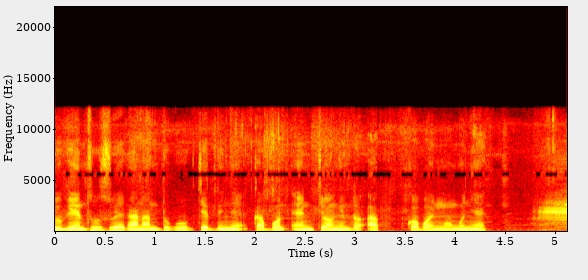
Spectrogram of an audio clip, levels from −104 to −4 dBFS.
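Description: Throughout the speech, nothing sounds above about 12.2 kHz, and a gurgling, granular distortion persists, likely MP2 compression at a low bitrate, fitting roughly 64 kbps.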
